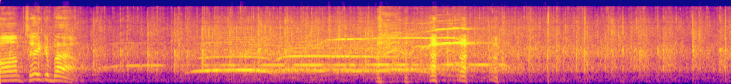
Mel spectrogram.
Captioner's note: applause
